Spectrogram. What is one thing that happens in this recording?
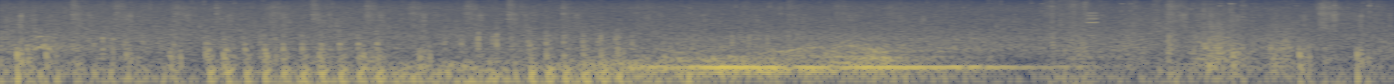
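Footsteps crunch on dirt at a steady walking pace.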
